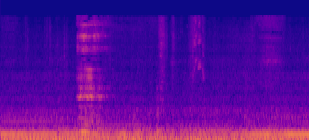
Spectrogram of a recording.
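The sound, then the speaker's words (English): Steady low engine rumble from a green car being driven, a constant droning hum that holds an even loudness throughout, with a few faint higher rustles on top. “I'm driving around in a horrible green car”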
